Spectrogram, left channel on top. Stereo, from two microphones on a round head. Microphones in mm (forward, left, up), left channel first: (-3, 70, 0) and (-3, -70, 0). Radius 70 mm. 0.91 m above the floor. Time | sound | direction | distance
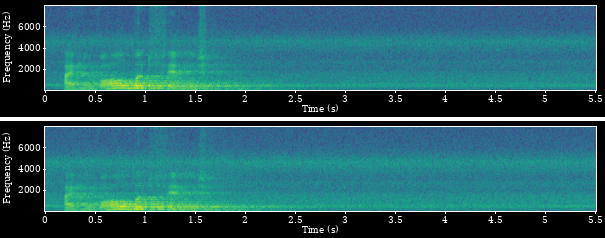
0.2 | a man speaking | 20° left (ahead or behind) | 0.6 m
